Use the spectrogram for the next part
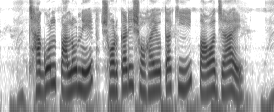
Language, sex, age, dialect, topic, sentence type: Bengali, female, 18-24, Rajbangshi, agriculture, question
